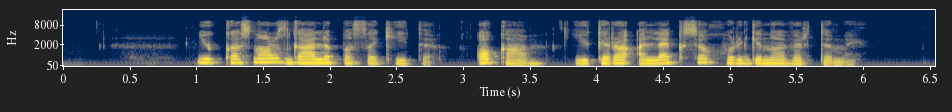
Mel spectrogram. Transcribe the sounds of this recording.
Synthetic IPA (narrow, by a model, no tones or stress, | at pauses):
jʊkːɐsnoːɾsɡɑːlʲɪpɐsɐkʲiːt̪ʲɪ̰ | oːkɑˑmjʊkiːɾɐʔɐlʲɛksʲoːxʊɾʲɡʲɪnoːʋʲɛɾʲt̪ʲɪmɐɪ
